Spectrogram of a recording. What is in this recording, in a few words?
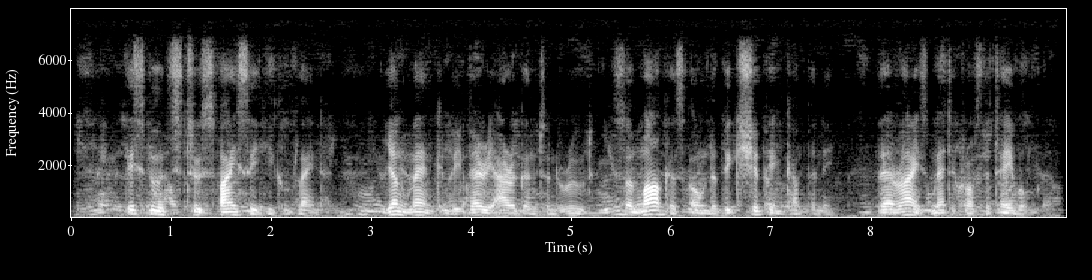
male liverec; SiSEC11; underdetermined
